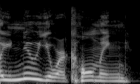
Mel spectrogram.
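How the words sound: It is spoken in a British accent. "Let's do the British accent"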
